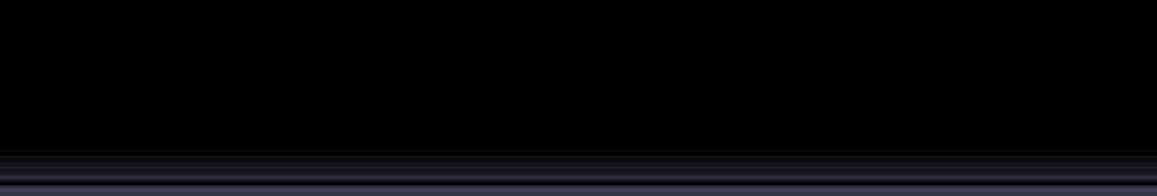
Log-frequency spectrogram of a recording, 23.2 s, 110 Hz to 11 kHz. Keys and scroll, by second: 0.6 k, 1.0 k, 9.7-13.1 typing, 14.6-15.2 k, 16.5 k, 18.5 k, 19.2 k, 21.8-23.1 typing.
